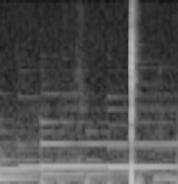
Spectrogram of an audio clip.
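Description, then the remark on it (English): A single sharp, crisp chop of a knife cutting the top off a pineapple, loud, over a steady low background hum. “That was the sound of me chopping the pineapple head off and putting my straw in it and Mmm, delicious.”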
